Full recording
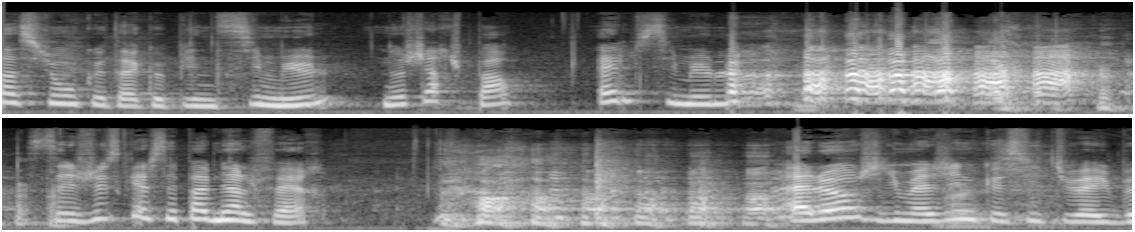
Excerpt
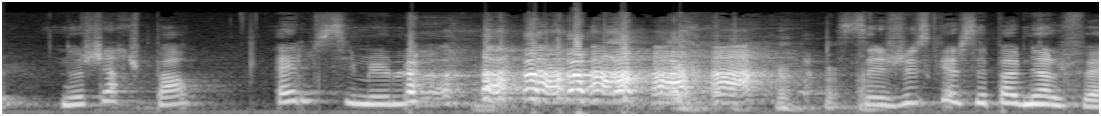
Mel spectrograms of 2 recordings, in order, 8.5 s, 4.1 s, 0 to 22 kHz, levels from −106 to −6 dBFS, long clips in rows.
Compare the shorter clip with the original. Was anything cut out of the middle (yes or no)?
no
